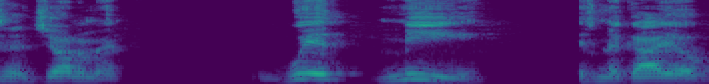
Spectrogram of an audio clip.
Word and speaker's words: Ngaio: video, I'm sitting here with the legend himself, Ngaio Bealum. Am I saying? Ooh, no, you're not pronouncing it right. Oh fuck! I hate when people do it. All right, please Ngaio Bealum.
